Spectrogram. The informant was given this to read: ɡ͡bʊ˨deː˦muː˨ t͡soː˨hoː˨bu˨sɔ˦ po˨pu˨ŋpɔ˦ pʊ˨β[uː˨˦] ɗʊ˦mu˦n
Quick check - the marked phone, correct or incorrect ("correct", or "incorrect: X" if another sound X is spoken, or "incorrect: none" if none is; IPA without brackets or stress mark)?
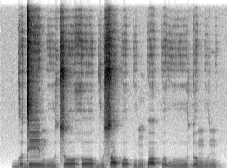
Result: correct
